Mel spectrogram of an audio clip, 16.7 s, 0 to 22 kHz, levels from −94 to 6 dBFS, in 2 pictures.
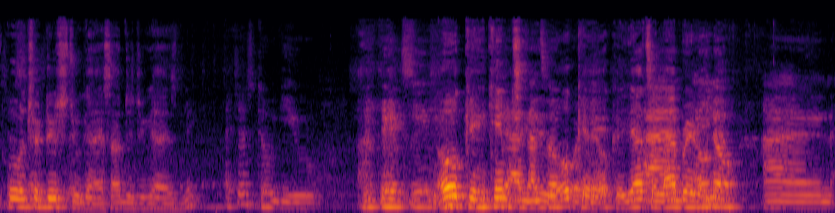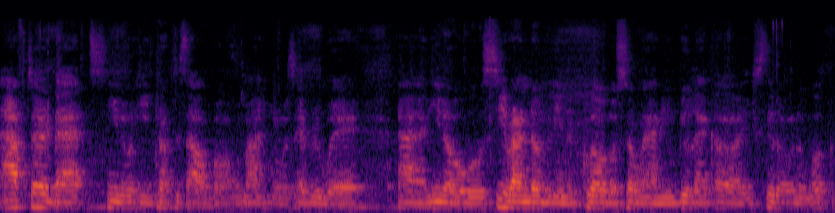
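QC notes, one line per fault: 3.01–3.08 s, short concealed packet loss. About 40 ms of audio arrived too late to decode. The receiver filled roughly 43 ms by extending the preceding sound, then crossfaded back to the real audio. The result is a brief smeared wobble.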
